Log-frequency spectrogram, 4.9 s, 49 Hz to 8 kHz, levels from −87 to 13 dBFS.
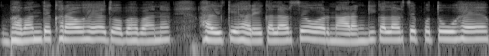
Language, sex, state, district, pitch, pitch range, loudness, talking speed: Bundeli, female, Uttar Pradesh, Hamirpur, 220 Hz, 205-230 Hz, -13 LUFS, 195 wpm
